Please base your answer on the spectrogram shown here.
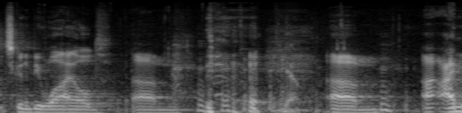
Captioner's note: chuckles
